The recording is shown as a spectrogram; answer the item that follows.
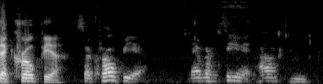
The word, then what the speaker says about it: Cecropia: And it's pronounced cropia.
